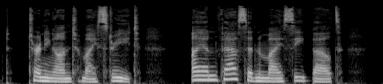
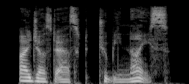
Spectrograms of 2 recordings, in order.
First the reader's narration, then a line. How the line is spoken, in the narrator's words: he said in a stern tone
